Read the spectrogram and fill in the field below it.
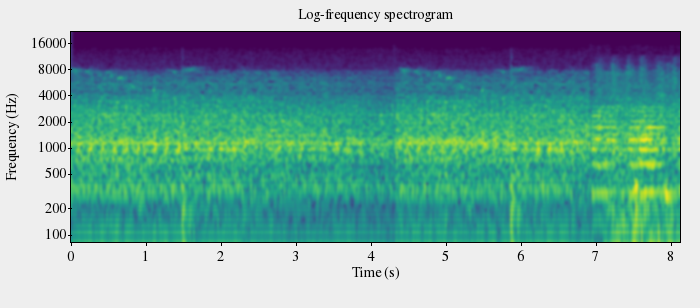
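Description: A toy tractor's motor whirs as it rolls along.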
